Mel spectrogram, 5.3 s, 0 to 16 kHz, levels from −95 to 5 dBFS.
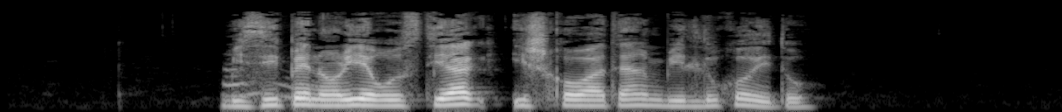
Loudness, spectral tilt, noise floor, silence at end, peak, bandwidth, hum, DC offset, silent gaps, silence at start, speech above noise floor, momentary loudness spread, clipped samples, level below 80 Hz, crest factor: -19 LUFS; -5.5 dB/octave; -87 dBFS; 1.25 s; 0 dBFS; 11.5 kHz; none; under 0.1%; none; 1.1 s; 69 dB; 13 LU; under 0.1%; -64 dBFS; 20 dB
